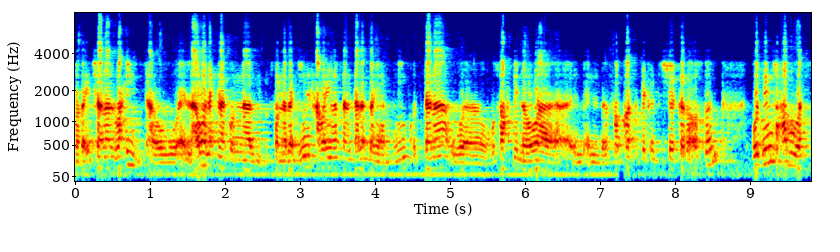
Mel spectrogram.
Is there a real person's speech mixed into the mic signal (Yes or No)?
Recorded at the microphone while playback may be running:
No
